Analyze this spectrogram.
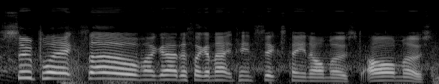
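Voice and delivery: high-pitched wrestling call, easing off; excited play-by-play. Pretend. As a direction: react to the suplex like a stunned commentator. Live play-by-play of the match.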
